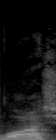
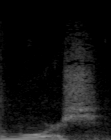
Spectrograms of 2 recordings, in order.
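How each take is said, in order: First: The word is said the standard way. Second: The word is said the grandparents' regional way. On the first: This is the usual way of saying it. "instead of wash" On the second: This is how the grandparents said it. "my grandparents said, ... it was wash"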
